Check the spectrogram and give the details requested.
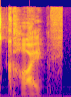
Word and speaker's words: kaya: And kaya is often truncated to one syllable in spoken Latropeth and comes out as kai.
